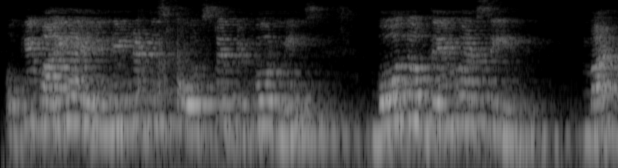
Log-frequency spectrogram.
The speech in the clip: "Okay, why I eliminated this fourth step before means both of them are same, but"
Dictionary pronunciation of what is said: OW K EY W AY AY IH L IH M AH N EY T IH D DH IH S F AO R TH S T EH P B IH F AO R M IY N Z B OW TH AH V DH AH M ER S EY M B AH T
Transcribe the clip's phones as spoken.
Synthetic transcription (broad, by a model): OW K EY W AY AY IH IH AH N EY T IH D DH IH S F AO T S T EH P B IH F AO R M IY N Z B OW T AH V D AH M ER S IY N B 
